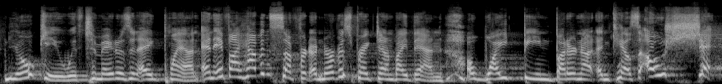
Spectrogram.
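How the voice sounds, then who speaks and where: An actress playing a frazzled, earnest and stubborn wife in a live radio play, with expressive, exasperated delivery. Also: female voice, on the high side, moderate pace, few pauses, soft background music. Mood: exasperated, panicked.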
